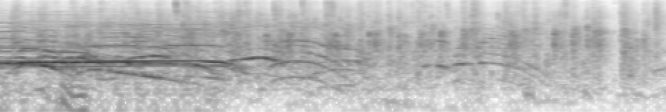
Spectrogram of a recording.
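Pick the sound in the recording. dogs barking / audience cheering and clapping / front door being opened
audience cheering and clapping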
